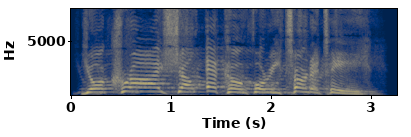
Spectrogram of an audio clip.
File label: Female Old God Creature Play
